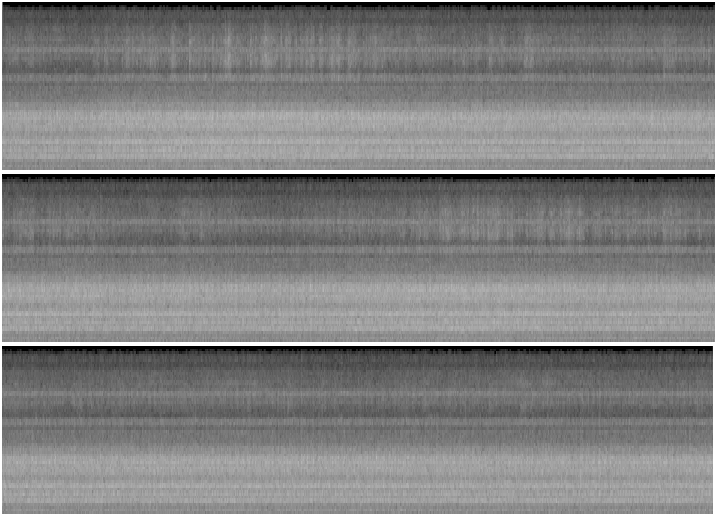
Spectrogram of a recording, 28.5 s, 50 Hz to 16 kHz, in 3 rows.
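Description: Polaris Sportsman 570 ATV's single-cylinder engine running steadily at cruising speed, under a steady rush of wind and tyre noise on pavement. The engine note and loudness rise a little about a second and a half in.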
